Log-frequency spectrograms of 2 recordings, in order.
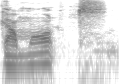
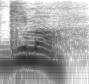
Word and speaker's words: Guimont: course, the great Frederick Gamont. Am I pronouncing it right? Close. It's Gimmo. Thank you. It is French. That's why you don't pronounce the last T.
